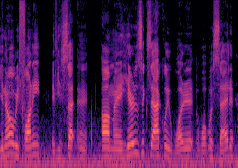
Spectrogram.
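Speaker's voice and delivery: plain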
